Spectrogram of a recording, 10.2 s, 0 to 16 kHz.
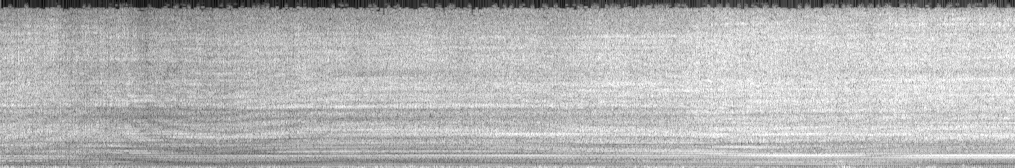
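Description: GAUI NX7 radio-controlled helicopter, a nitro (glow-fuel) 700-class machine, running at flight speed with the steady, high whine of its engine and rotors. The pitch dips slightly in the first second, then holds steady as it hovers close by, getting louder toward the end.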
